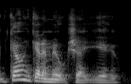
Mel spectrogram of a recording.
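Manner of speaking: ordinary talk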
